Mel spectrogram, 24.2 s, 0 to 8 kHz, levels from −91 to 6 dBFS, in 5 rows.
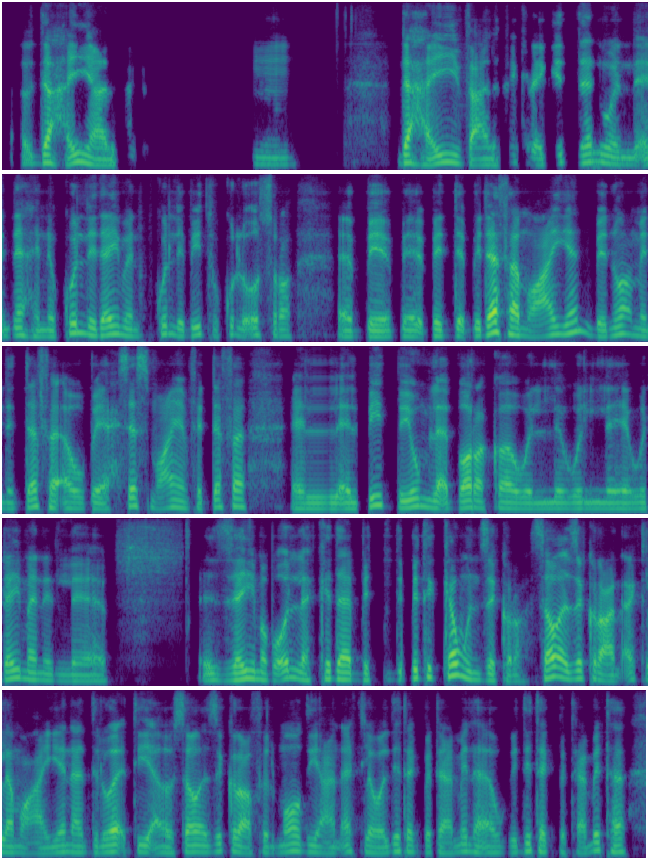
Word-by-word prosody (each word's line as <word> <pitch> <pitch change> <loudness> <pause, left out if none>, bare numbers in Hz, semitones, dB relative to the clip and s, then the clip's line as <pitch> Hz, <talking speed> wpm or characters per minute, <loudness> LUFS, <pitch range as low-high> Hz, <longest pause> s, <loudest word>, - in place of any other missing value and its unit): أ - - -4
ده - - +5
حقيقي 140 +2 +1
علي 100 -3 +1
فكرة. - - -23 0.9
إمم. 110 -1 -11 0.8
ده - - +7
حقيقي 140 +2 +1
فعلى 105 -3 0
فكرة - - -4
جدًا 145 0 -1
وإن 115 -3 -3
إنح 115 +2 -1
إن 110 0 -4
كل 165 -4 0
دايمًا، 135 -3 +2
كل 150 -7 -4
بيت 140 +2 -4
وكل - - -5
أسرة - - -3 0.4
آآ 105 - 0
ب 105 - -10
ب 105 0 +3 0.3
بد 115 -1 0
بدفى 140 +3 +9
معيّن، 140 - +1
بنوع 145 - -1
من 110 -5 -5
الدفى 135 +8 -1
أو 105 -1 +1
بإحساس 150 +8 -1
معيّن 130 -3 -1
في - - -15
الدفى، 140 +1 0 0.4
ال 105 0 -2
البيت 145 +10 0
بيُملأ 135 +1 +2
بركة 115 -3 +2
وال 105 0 -3
وال 105 0 -3
ودايمًا 130 +6 0 0.2
ال 105 -1 -5 0.7
زي 120 +5 +2
ما 120 - 0
باقول 140 +4 +1
لك 120 -2 0
كده 135 -2 +4
بت 120 -1 -5 0.3
بتتكوّن 160 -1 +4
ذكرى، 115 -2 -3
سواء - - +6
ذكرى 145 -3 +2
عن 100 0 +1
أكلة 110 -3 -1
معيّنة 105 +3 -2
دلوقتي 120 +2 +1
أو 100 -1 -3
سواء 115 +3 +2
ذكرى 130 +4 0
في - - -18
الماضي 115 +2 -2
عن 100 +3 -5
أكلة 120 -3 -4
والدتك 120 +3 -3
بتعملها 110 +2 -3
أو 105 0 -4
جِدّتك 115 0 -3
بتعملها. 125 -5 -3
115 Hz, 170 wpm, -25 LUFS, 105-135 Hz, 0.9 s, بدفى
